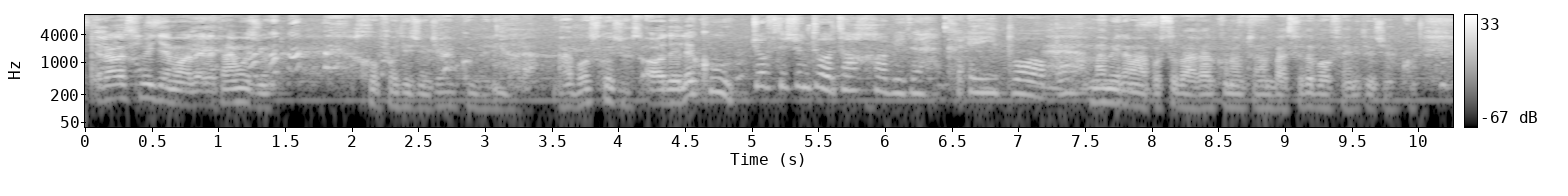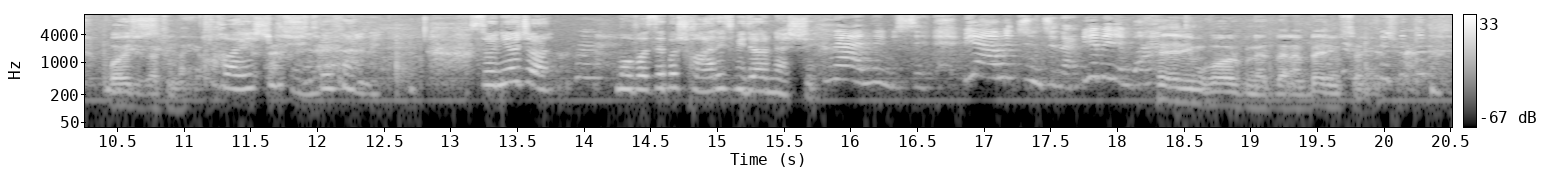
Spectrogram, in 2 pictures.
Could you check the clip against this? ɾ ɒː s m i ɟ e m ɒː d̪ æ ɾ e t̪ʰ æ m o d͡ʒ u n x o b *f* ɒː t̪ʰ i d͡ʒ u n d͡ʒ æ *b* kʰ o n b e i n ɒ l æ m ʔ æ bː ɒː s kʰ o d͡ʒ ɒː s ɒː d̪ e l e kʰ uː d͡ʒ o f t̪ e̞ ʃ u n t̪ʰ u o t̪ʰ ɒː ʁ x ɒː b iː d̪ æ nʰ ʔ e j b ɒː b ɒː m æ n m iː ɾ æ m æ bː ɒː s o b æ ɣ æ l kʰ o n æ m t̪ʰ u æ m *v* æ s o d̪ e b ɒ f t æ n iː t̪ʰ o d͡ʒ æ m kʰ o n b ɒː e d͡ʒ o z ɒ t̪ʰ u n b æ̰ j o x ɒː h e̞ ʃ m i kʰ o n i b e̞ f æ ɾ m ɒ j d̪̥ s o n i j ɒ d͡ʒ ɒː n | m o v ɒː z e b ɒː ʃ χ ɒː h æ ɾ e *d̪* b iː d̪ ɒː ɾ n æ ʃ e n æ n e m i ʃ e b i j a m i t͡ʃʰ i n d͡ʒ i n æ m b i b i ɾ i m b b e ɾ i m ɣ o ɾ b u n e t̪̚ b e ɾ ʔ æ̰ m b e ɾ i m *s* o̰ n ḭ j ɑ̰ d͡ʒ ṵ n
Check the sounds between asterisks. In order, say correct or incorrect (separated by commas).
correct, incorrect, incorrect, incorrect, correct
